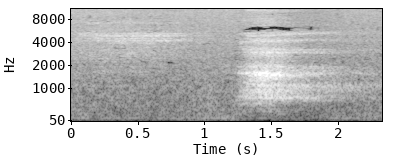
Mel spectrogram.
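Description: A woman's single audible breath, short and breathy, about a second and a half in, over quiet room tone.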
